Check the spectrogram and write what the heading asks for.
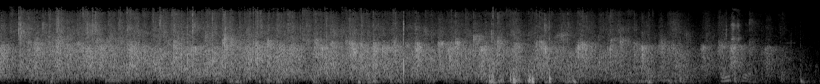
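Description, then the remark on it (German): An audience breaks into sustained, dense applause for three people who shared testimonies, many hands clapping loudly and steadily before gradually fading out toward the end. “Gebt doch Ihnen drei einen lieben Applaus”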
